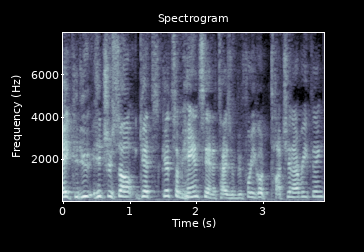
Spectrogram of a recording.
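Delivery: put-on snide, rude, condescending talking-down voice. Speaker retells what the guy behind the counter said as he walked in, mock-rude. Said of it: "He said it just like that".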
